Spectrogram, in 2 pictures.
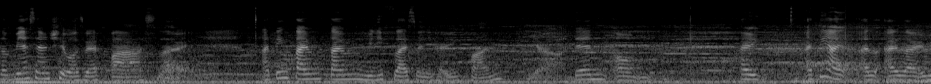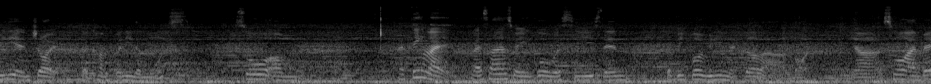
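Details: Adult speaker; Normal voice.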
